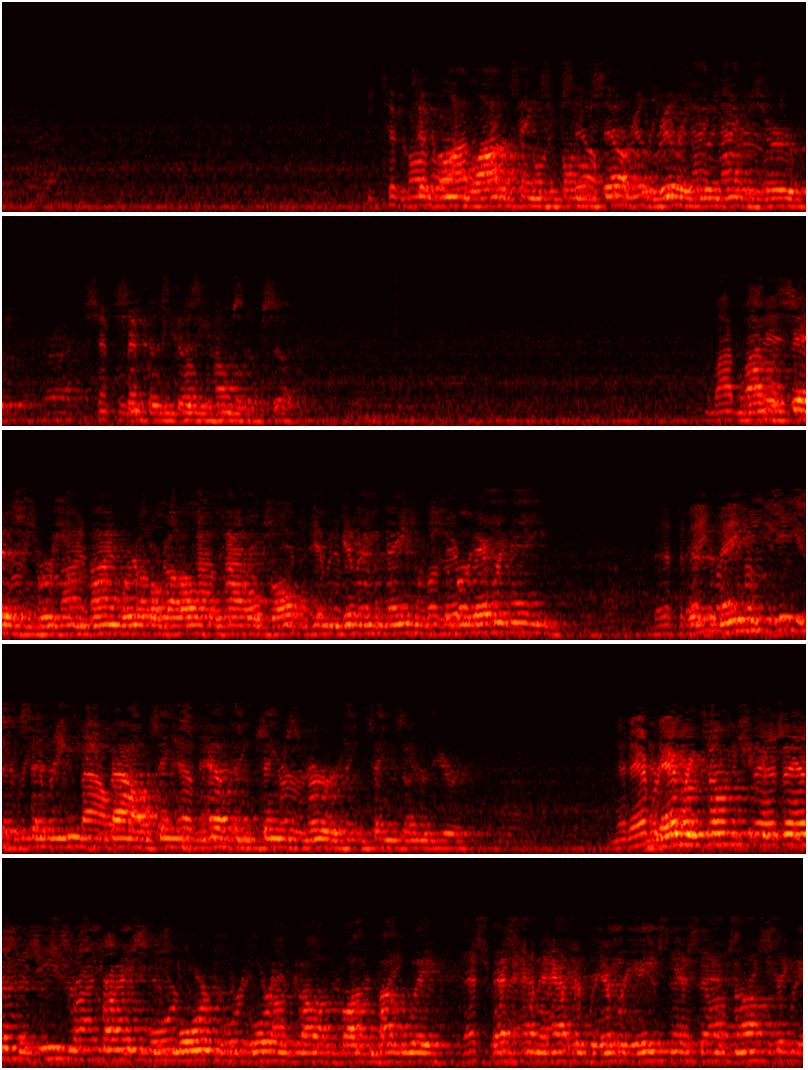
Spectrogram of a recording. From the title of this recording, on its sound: Ketha Heights Baptist Church ~ Live Broadcast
